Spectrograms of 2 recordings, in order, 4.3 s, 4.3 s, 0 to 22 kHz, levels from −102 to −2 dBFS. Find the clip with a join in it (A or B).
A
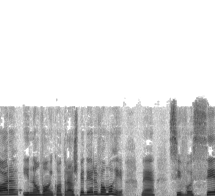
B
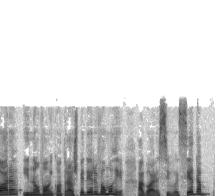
A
